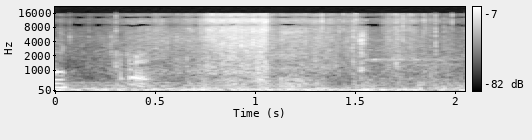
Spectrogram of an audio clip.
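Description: Rustling and handling noises of hands working on a deer carcass, loudest in a short rustle about a second in.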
